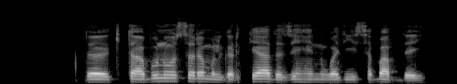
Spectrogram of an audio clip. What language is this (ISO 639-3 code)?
pus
